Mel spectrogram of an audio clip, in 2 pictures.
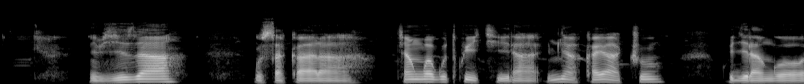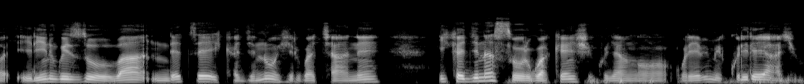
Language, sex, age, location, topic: Kinyarwanda, male, 18-24, Nyagatare, agriculture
